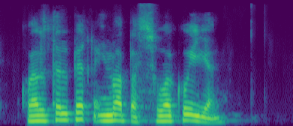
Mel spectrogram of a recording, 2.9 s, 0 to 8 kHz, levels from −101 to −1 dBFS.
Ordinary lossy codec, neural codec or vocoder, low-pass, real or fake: MP3, 64 kbps; codec, 16 kHz, 4 kbps, X-Codec, HuBERT features, trained on general audio; 7.2 kHz; fake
